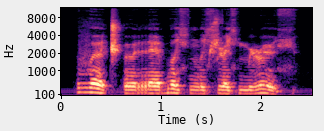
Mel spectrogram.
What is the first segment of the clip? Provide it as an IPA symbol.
v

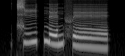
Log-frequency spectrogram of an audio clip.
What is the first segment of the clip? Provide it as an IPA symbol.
t͡ɕ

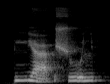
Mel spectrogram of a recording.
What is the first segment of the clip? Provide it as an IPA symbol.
mʲ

